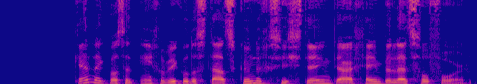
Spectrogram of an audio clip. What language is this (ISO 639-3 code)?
nld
